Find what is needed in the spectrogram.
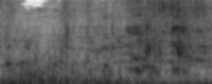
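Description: Steady low wind rumble on the microphone with distant voices calling out from players and spectators, and a single sharp crack near the end.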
